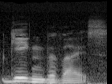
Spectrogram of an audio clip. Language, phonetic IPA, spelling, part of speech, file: German, [ˈɡeːɡn̩bəˌvaɪ̯s], Gegenbeweis, noun, De-Gegenbeweis.ogg
- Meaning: counterevidence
